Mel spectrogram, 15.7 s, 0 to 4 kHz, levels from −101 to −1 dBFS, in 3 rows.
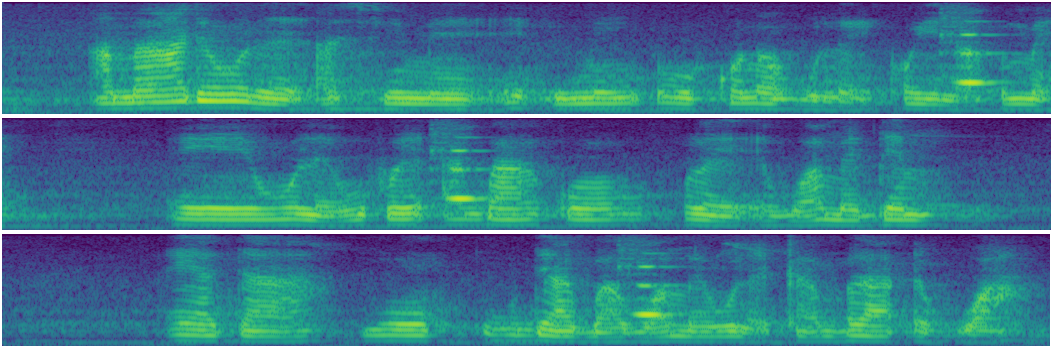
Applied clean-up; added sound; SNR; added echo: none; Wind instrument, woodwind instrument; -2 dB; none.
